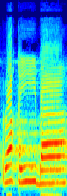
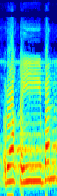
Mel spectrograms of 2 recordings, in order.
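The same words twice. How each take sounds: First: رقیبا ending in a long held aa; رقیبا held long at the stop; pause with long alif. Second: رقیباً with the nunation an; رقیباً recited with tanween. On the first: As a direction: stretch the final aa of رقیبا. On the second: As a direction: Quranic recitation of رقیباً ending in an. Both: Shown as a demonstration. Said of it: "اس کو وقف میں پڑھیں گے".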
